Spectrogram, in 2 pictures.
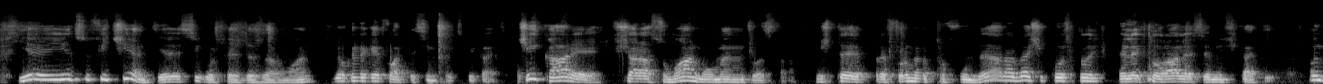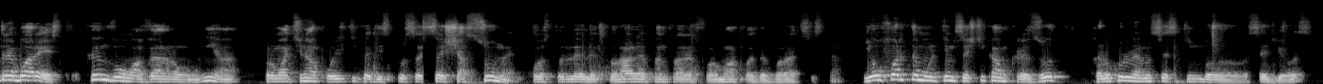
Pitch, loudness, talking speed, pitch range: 130 Hz, -18 LUFS, 145 wpm, 115-160 Hz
